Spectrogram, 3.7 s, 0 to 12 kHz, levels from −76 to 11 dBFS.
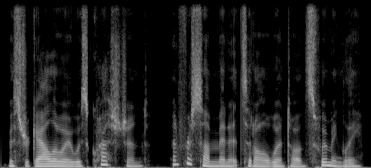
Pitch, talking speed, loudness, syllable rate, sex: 170 Hz, 210 wpm, -17 LUFS, 6.3 syllables/s, female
